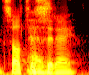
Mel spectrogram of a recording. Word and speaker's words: Salticidae: Yes, it's in the family Salticidae or Salticidae. – I think you're right on the second one. – With the soft C. – Mm-hmm. Salticidae. – As it's soft C today.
